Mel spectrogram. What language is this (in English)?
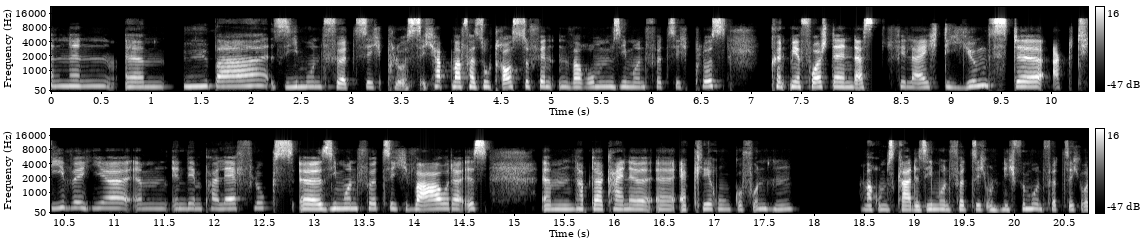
German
